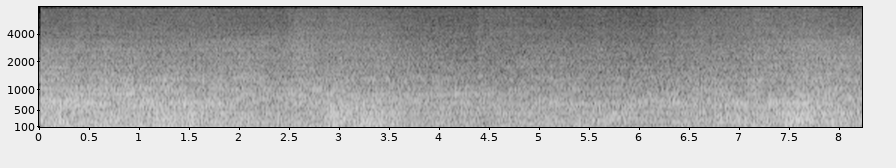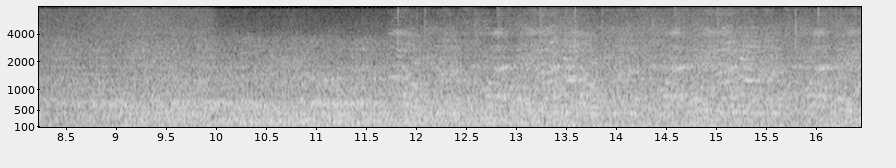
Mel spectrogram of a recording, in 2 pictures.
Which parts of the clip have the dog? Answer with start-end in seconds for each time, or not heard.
not heard.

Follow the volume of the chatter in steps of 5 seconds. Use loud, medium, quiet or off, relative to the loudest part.
medium, medium, loud, loud.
